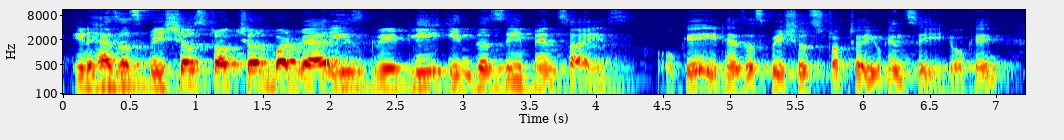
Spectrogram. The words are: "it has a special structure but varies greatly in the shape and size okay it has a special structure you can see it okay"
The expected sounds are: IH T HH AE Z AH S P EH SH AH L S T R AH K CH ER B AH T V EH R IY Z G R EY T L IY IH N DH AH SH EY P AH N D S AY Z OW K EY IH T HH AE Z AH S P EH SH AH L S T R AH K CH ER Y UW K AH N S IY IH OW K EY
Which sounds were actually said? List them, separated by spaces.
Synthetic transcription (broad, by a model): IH T HH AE Z AH S P EH SH AH L S T R AH K CH ER B AH T V EH R IY Z G R EY T L IY IH N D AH S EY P AH N D S AY Z OW K EY IH T HH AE Z AH S P EH SH AH L S T R AH K CH ER Y UW K AH N S IY OW K EY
